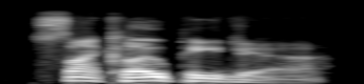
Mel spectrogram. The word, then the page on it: cyclopaedia: British English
